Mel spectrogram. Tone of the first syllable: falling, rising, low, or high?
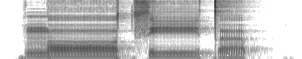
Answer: high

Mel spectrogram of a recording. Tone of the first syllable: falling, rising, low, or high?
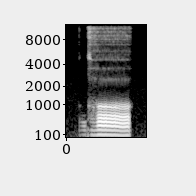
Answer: falling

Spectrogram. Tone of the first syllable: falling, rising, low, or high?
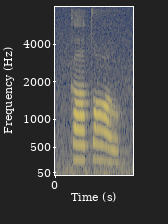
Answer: high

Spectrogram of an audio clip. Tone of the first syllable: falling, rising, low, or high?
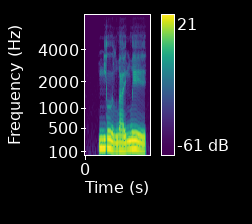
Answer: falling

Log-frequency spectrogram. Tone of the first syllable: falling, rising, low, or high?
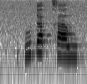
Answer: rising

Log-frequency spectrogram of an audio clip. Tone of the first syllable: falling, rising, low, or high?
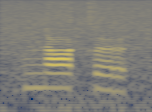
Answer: high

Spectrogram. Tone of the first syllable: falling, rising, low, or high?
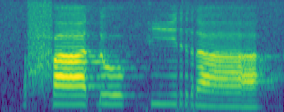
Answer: high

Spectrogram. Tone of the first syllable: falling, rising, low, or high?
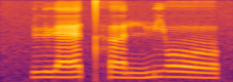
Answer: rising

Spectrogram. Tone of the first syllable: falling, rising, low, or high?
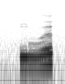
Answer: rising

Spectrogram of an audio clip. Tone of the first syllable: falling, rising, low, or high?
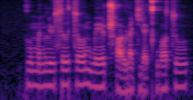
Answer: rising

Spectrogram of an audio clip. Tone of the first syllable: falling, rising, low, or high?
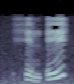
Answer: low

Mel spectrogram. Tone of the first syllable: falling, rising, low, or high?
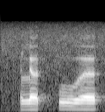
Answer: low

